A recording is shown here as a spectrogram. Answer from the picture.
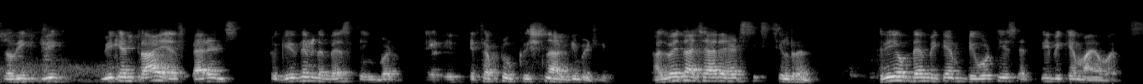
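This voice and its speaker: Audible room echo surrounds a man speaking at a moderate pace. His intonation is lively. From India. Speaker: spiritual teacher. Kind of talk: lecture. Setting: video call. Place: home room. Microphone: video call.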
